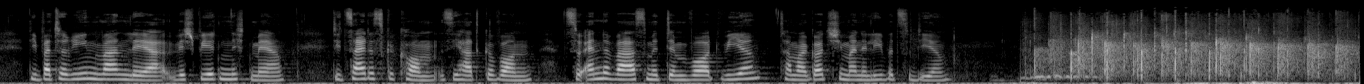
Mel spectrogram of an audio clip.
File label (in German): Poetry Slam Haustier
